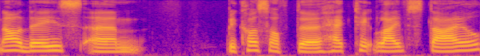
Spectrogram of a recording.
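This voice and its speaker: A woman with a Hong Kong accent speaks at a moderate pace in a medium pitch with monotone, flat intonation, recorded very cleanly with a silent background and a dry, close sound with no echo. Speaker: interviewee. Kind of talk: interview answer.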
